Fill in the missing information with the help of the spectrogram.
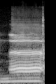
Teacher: الف مدہ ہے ایک الف کے برابر کھینچ کر پڑھیں گے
